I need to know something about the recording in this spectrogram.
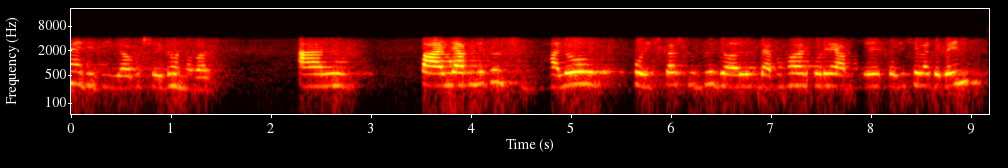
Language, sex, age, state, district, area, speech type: Bengali, female, 18-30, West Bengal, Purba Bardhaman, urban, conversation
